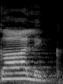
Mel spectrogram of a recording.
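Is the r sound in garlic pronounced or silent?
silent. The r sound after the vowel is silent. "we do not need to pronounce mid R. So just call it garlic"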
